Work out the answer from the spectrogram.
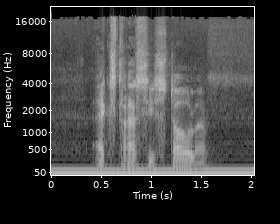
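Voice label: "extrasystole", Dutch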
